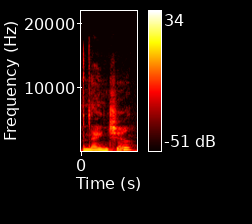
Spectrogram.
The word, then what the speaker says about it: Nijntje: They're called Nijntje. But that's of course quite difficult to pronounce for English people, so in English it's Miffy, but in the Netherlands originally it's Nijntje.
